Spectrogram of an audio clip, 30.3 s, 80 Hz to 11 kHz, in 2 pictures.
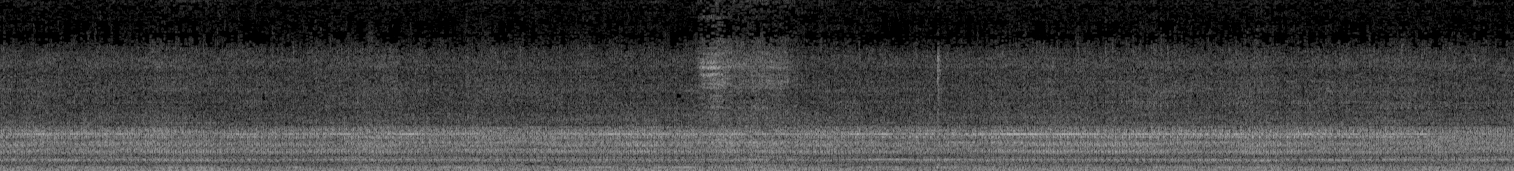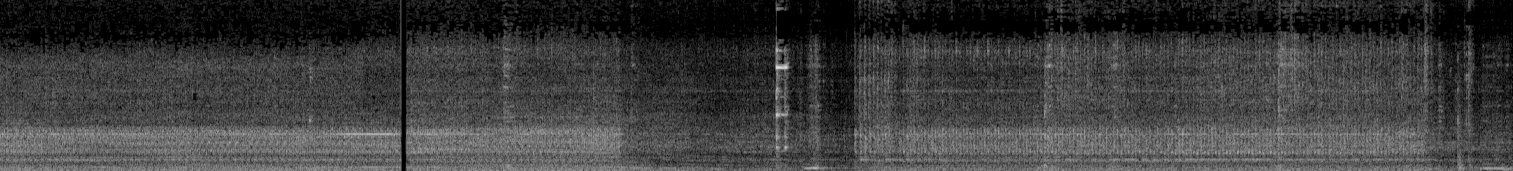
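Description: Farmtrac 42 HP tractor's diesel engine running at a steady speed. About 21 seconds in the even note breaks up into a rougher, unsteady sound with a couple of knocks.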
